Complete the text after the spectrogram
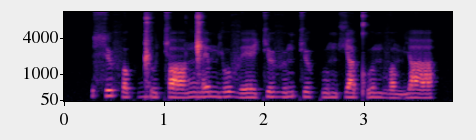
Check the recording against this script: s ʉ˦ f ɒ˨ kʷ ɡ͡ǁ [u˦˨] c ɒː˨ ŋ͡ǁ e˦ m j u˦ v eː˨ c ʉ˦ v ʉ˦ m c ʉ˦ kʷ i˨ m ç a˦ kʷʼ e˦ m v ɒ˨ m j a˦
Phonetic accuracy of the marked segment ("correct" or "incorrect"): correct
